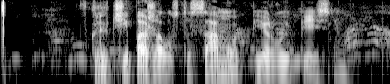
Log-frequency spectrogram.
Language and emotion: Russian, positive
